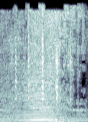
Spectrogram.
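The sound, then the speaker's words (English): A car engine drones and revs steadily with a low humming pitch that swells slightly mid-way, fairly loud, with some rumbling noise underneath. “Rewing continues. Oh, no. Is it all the cars?”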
